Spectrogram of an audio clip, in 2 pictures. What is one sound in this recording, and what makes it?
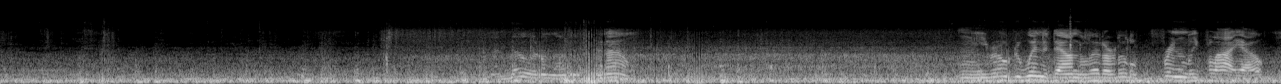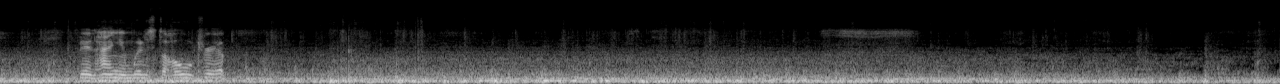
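A car's road noise hums steadily from inside the car.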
